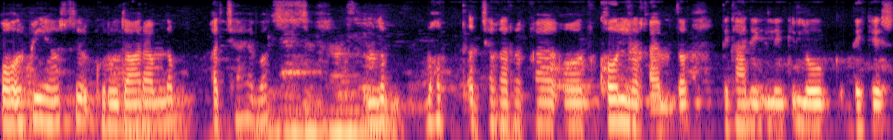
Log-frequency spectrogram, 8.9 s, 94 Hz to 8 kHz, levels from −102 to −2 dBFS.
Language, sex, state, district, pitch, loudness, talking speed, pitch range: Hindi, male, Uttarakhand, Uttarkashi, 155 Hz, -17 LUFS, 175 wpm, 150-165 Hz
